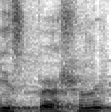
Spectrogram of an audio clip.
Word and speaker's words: especially: it especially especially especially specially you say especially is especially it's a little bit of hint of e especially especially so that's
